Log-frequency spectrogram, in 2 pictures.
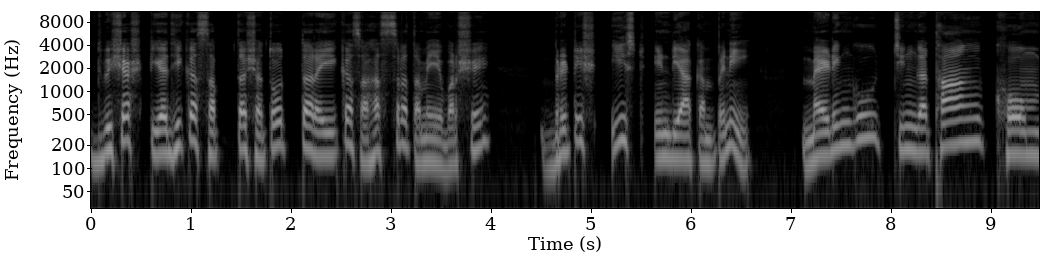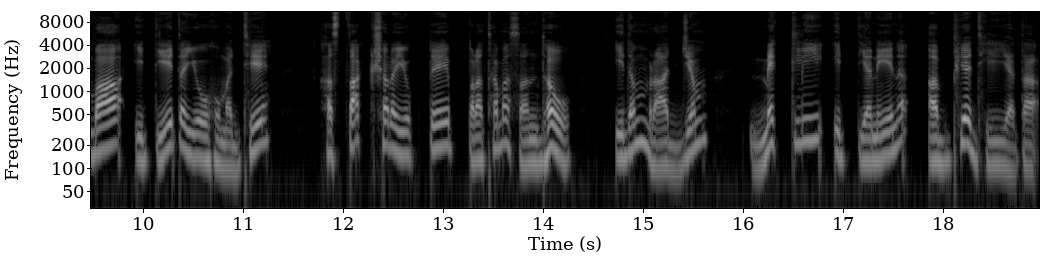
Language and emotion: Sanskrit, neutral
